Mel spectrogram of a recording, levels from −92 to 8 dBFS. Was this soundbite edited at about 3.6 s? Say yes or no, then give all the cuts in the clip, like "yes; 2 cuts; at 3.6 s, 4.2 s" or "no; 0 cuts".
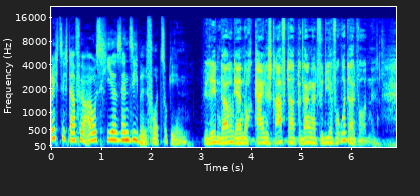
yes; 1 cut; at 3.6 s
